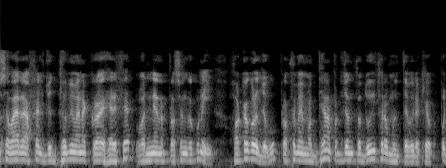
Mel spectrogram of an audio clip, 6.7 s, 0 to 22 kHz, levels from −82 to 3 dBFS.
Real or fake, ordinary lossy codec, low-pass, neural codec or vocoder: fake; AAC, 32 kbps; 7.2 kHz; autoencoder, 48 kHz, 128 numbers a frame, DAC-VAE, trained on Japanese speech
